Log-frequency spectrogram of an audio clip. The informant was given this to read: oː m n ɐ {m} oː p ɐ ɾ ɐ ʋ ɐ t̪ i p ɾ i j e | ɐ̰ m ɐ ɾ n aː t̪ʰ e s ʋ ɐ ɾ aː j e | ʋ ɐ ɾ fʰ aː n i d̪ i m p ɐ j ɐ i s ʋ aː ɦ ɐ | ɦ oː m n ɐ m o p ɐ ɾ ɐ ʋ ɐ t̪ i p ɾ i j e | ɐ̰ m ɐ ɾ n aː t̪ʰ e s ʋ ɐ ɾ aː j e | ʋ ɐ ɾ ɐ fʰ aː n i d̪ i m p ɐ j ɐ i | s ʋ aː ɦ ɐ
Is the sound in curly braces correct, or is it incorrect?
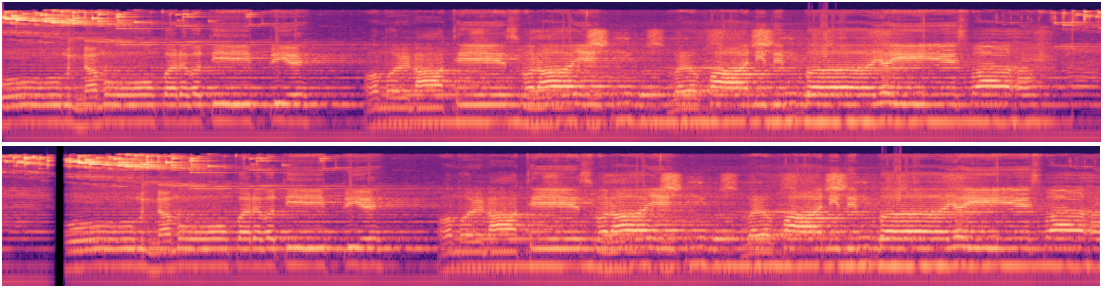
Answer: correct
